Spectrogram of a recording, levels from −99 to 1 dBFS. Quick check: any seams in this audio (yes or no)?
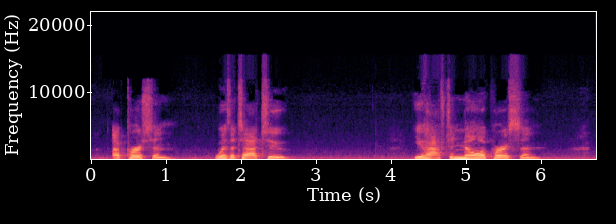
no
